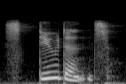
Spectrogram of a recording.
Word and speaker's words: student: 好，最后一个单词我们要学的是和老师对应的学生 ,student, student, student, student. 注意这里虽然是 tu, 但是不能读成 tu, 而是 du, student, 而不是 student。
